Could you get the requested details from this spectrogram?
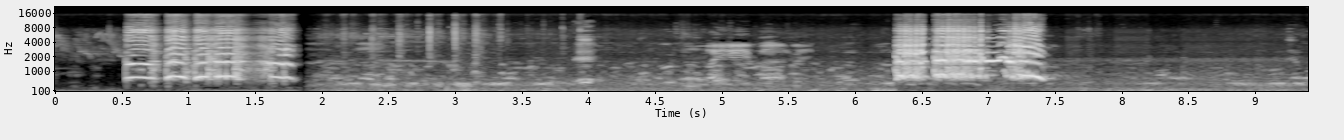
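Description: Two loud rooster crows, each lasting over a second with a harsh, wavering cock-a-doodle-doo, separated by about four seconds of low background clucking and farmyard murmur.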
